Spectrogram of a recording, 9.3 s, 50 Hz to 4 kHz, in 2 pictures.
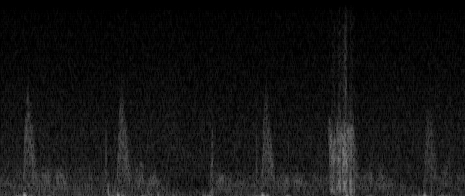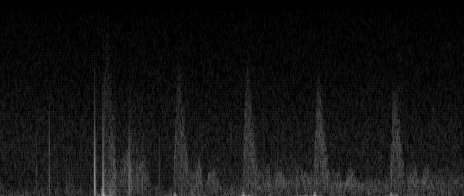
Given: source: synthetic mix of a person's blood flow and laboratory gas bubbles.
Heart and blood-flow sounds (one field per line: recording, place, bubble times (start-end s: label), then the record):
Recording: Doppler ultrasound of blood flow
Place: subclavian vein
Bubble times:
3.27-3.55 s: bubbles
From the record:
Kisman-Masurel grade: 122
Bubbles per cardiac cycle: 1 to 2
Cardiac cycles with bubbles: 10 to 50%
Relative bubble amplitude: moderate (0.250 to 0.450)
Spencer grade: 2 (many but less than half of the cardiac periods contain bubble signals, singularly or in groups)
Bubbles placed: anywhere in the cardiac cycle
